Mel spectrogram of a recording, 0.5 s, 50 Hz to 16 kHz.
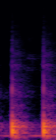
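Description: Two knocks on the cardboard retail box of a Ulefone Armor 24 phone produce short, dull, low-mid thuds with little ring. The box sounds solid and rigid.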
